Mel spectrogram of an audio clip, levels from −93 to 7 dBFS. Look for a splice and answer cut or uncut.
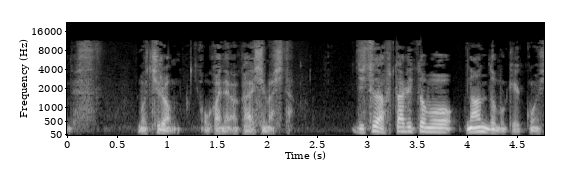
cut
